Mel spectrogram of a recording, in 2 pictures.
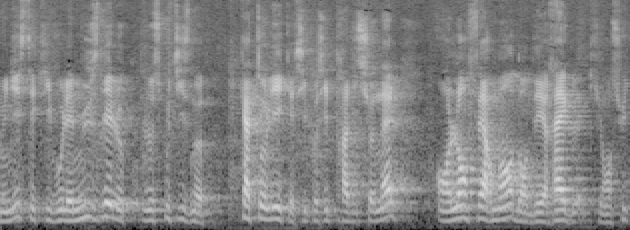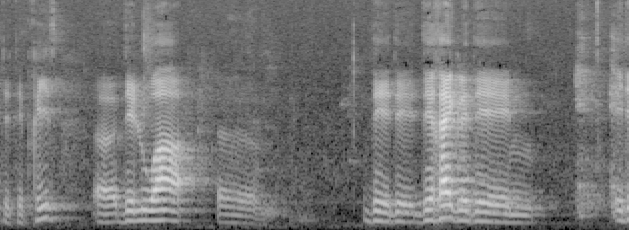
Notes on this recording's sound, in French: Conférence donnée à Academia Christiana lors du colloque "l'identité contre la nouvelle tour de Babel" en aout 2016 à Sées - Normandie.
